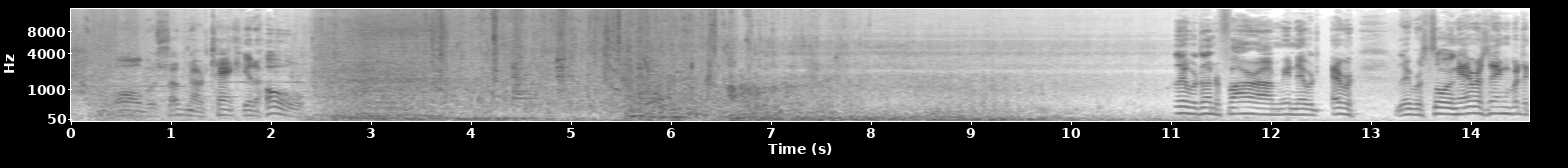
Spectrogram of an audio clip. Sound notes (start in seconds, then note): 2.5 water splashing from missile shots; 5.5 gunfire exploding; 7.7 tank rumbling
